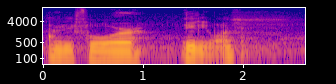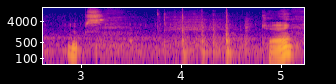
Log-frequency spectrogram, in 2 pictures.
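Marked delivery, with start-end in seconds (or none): none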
